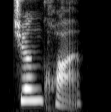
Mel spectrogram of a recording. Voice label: "捐款", Chinese

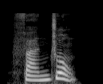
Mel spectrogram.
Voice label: "繁重", Chinese

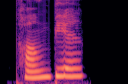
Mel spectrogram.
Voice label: "旁边", Chinese

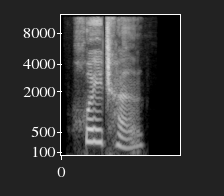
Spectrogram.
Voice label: "灰尘", Chinese

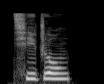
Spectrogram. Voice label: "期中", Chinese

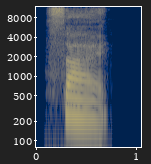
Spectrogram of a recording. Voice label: "塞", Chinese

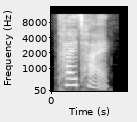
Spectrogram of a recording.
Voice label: "开采", Chinese

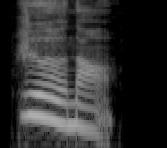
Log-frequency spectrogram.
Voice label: "热闹", Chinese

